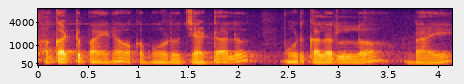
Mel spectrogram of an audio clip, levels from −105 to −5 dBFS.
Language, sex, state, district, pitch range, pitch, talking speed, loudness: Telugu, male, Andhra Pradesh, Annamaya, 110-140 Hz, 120 Hz, 160 wpm, -22 LUFS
